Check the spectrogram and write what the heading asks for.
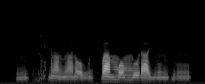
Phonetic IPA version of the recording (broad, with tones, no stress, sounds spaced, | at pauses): m i˨ ɡ͡b i˨˦ d ã˧ ɡ ã˦ ɾ ɔ˧ w i˦ k͡p a˦ m ɔ˦ m o˦ ɾ a˦˨ j ũ˧ ɡ͡b ũ˧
